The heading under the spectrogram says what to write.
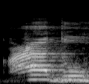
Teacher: اب یہاں پر ہم نے کرنا ہے وقف، تو وقف کی صورت میں واو مشدد کے اوپر جو دو پیش ہیں اس کو ہم نے ادا نہیں کرنا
